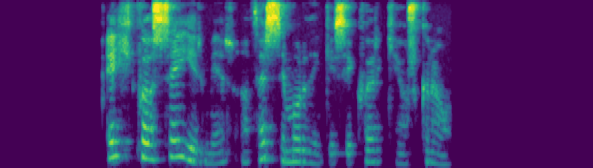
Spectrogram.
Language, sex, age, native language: Icelandic, female, 40-49, Icelandic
